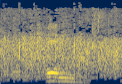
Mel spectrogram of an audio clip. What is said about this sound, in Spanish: Vamos a extender el aplauso inicial saludando a Patricio Barton.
